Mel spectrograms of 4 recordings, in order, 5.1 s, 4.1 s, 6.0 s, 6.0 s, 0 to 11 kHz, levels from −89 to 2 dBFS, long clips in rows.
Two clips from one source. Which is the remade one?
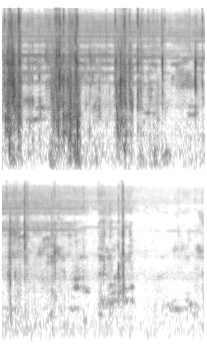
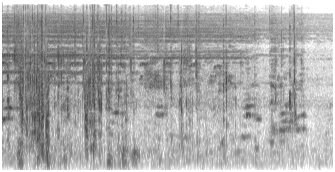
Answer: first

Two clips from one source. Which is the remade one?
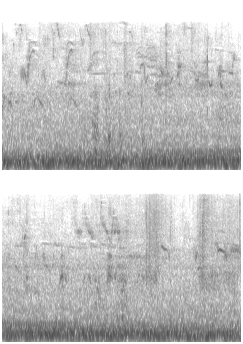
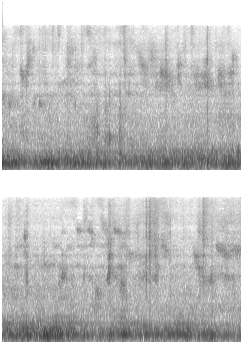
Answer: second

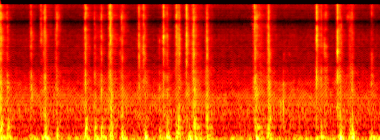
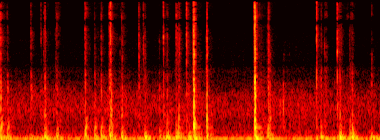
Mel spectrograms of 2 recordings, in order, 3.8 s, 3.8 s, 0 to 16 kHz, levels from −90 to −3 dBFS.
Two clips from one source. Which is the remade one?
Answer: first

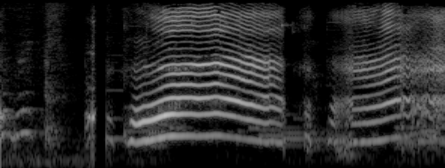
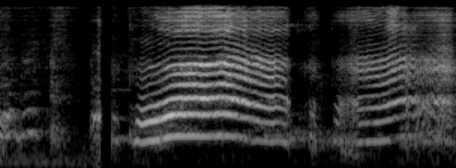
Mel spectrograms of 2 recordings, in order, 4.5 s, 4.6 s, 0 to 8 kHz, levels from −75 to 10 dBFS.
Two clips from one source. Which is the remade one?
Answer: second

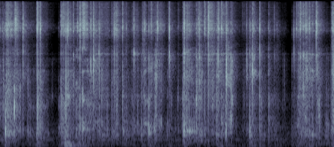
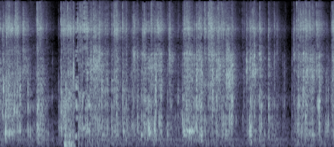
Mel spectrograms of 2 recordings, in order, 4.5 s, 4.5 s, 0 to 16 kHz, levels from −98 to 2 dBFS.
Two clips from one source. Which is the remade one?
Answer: first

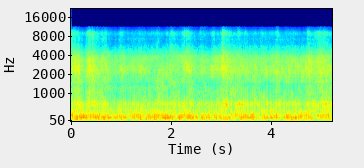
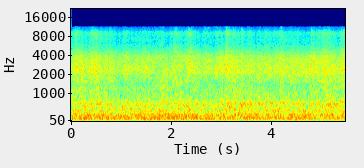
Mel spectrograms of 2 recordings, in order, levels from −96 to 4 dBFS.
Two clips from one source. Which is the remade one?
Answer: first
